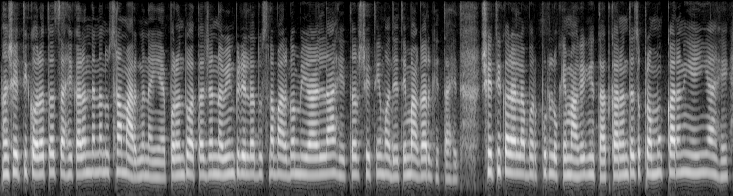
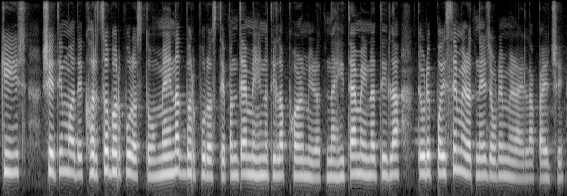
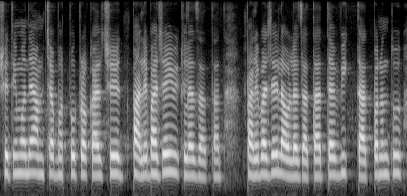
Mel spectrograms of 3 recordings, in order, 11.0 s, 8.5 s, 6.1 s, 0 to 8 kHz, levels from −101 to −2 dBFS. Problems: none marked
